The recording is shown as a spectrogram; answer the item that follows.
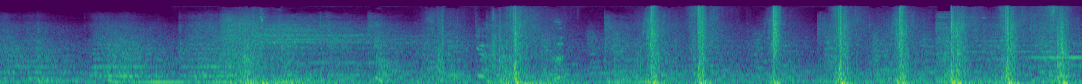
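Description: Dramatic score music with drums, joined from about halfway through by a run of sharp hit sound effects from a staged hand-to-hand fight, about two a second.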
